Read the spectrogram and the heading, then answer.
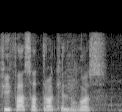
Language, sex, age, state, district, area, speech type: Nepali, male, 18-30, West Bengal, Darjeeling, rural, read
